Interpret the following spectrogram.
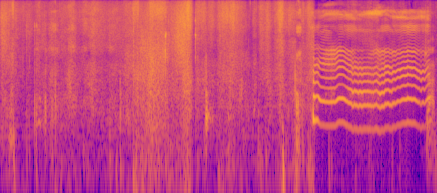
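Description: Fabric and straps rustling with small clicks as a newborn is lifted out of a buckle carrier. About three-quarters of the way in, the baby gives one long, wavering, high-pitched cry.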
